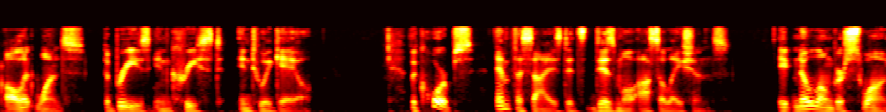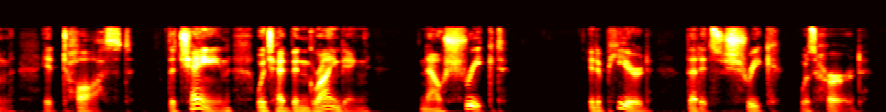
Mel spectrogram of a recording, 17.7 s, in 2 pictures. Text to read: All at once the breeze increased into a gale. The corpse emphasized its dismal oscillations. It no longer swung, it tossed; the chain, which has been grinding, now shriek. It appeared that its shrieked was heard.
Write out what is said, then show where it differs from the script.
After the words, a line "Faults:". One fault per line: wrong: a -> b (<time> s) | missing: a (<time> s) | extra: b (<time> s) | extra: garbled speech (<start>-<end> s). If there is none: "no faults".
All at once the breeze increased into a gale. The corpse emphasized its dismal oscillations. It no longer swung, it tossed; the chain, which had been grinding, now shrieked. It appeared that its shriek was heard.
Faults:
wrong: has -> had (11.6 s)
wrong: shriek -> shrieked (13.3 s)
wrong: shrieked -> shriek (16.0 s)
